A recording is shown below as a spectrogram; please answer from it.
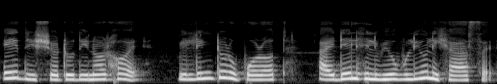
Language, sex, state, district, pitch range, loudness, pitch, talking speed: Assamese, female, Assam, Kamrup Metropolitan, 220-260 Hz, -11 LUFS, 235 Hz, 145 wpm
